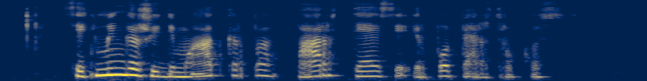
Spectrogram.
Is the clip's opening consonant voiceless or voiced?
voiceless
